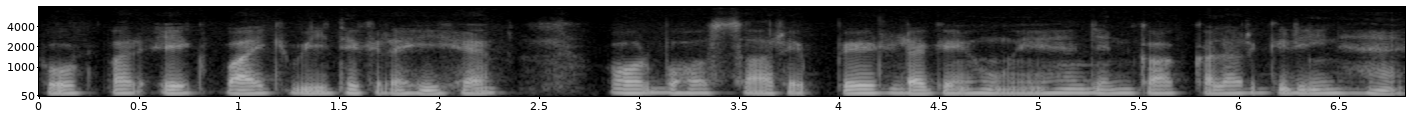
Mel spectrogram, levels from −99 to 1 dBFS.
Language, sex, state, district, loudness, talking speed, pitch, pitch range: Hindi, male, Jharkhand, Sahebganj, -37 LUFS, 160 wpm, 130 Hz, 120-135 Hz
